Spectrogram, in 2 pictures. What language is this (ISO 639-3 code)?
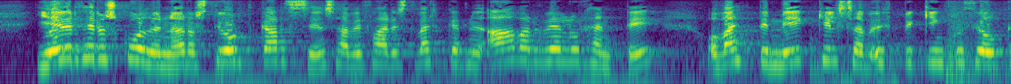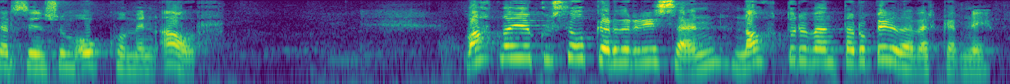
isl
